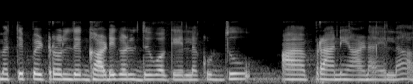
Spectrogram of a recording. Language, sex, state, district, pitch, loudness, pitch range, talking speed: Kannada, female, Karnataka, Chamarajanagar, 230 Hz, -17 LUFS, 220-240 Hz, 190 wpm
